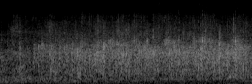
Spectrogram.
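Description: A church congregation in Lisbon claps together in warm, even applause, moderately distant and steady throughout.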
